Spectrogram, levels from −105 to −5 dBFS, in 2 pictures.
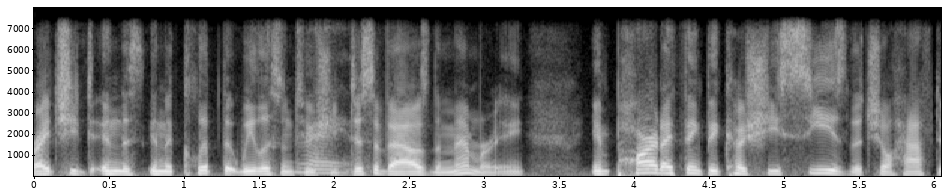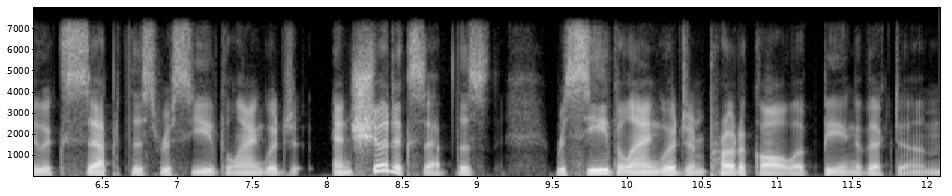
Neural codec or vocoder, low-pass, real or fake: none; 7.2 kHz; real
